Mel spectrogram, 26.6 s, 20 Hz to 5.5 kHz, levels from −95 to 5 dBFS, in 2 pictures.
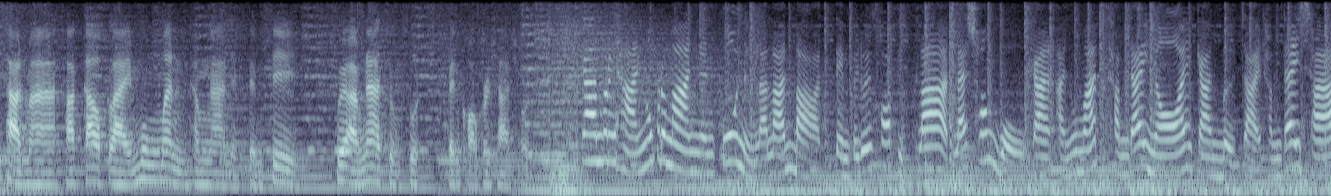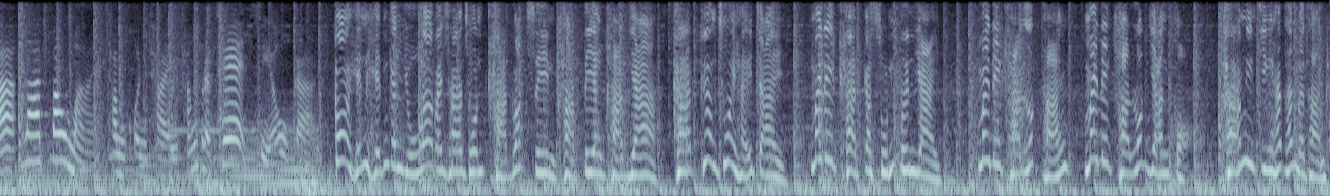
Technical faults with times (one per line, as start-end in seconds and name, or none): none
